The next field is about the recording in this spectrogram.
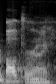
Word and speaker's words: Baldroy: I think how do you pronounce the chef's name broadly? – Baldroy or Baldroy. Okay.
